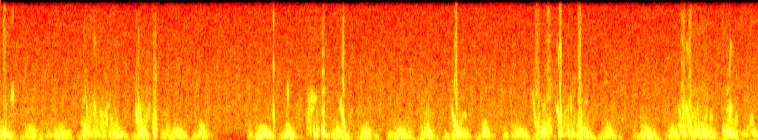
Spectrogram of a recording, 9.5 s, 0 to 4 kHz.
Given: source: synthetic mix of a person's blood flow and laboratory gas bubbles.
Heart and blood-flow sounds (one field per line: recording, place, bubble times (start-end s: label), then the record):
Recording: Doppler ultrasound of blood flow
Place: precordium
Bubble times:
0.00-0.20 s: bubbles
0.99-1.49 s: bubbles
1.68-1.98 s: bubbles
2.08-2.14 s: bubbles
3.39-3.46 s: bubbles
3.57-3.64 s: bubbles
3.82-4.10 s: bubbles
4.21-4.50 s: bubbles
5.25-5.41 s: bubbles
5.62-5.86 s: bubbles
6.65-7.38 s: bubbles
8.46-8.92 s: bubbles
9.01-9.23 s: bubbles
9.25-9.48 s: bubbles
From the record:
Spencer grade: 3 (all of the cardiac periods contain showers or single bubble signals, but not dominating or overriding the cardiac motion signals)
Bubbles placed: anywhere in the cardiac cycle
